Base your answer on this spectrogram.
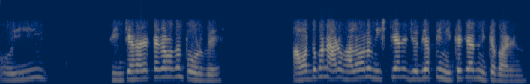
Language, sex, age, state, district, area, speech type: Bengali, female, 45-60, West Bengal, Kolkata, urban, conversation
